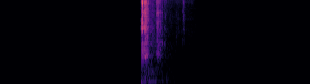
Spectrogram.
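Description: Metal tweezers tap lightly on card.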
